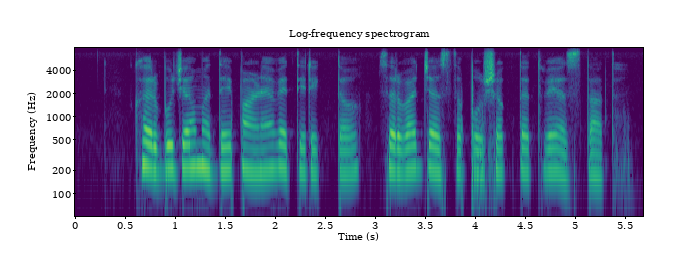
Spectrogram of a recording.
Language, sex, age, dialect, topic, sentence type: Marathi, female, 31-35, Northern Konkan, agriculture, statement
